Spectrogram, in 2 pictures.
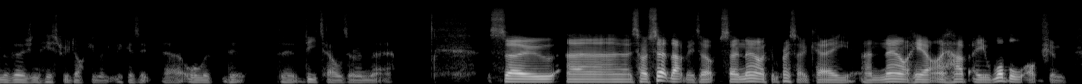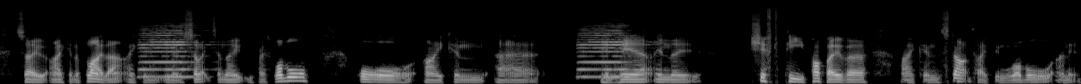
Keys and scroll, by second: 15.4 BackSpace, 17.8 shift+p, 19.5-20.4 typing, 21.5 Return.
